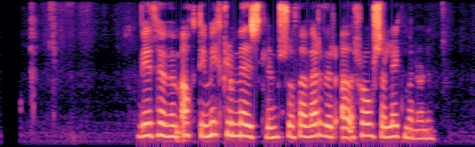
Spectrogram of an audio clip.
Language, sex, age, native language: Icelandic, female, 30-39, Icelandic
